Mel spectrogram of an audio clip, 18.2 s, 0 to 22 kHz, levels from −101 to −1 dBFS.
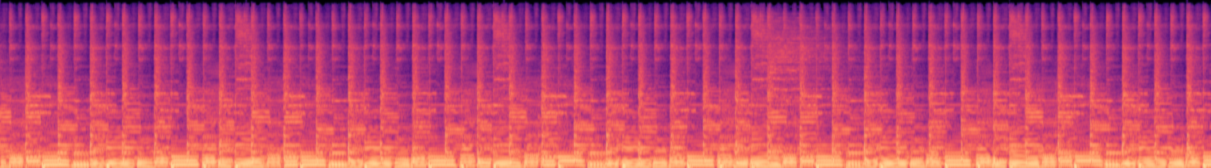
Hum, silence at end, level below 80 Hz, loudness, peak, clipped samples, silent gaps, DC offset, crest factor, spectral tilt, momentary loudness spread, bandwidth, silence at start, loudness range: none; 0 s; -20 dBFS; -14 LUFS; 0 dBFS; under 0.1%; none; under 0.1%; 12 dB; -6 dB/octave; 2 LU; over 20 kHz; 0 s; 0 LU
